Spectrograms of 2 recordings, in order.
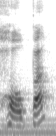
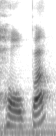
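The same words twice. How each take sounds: Both takes have the same delivery.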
